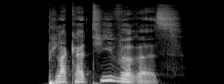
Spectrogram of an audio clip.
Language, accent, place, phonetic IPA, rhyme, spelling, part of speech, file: German, Germany, Berlin, [ˌplakaˈtiːvəʁəs], -iːvəʁəs, plakativeres, adjective, De-plakativeres.ogg
- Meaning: strong/mixed nominative/accusative neuter singular comparative degree of plakativ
